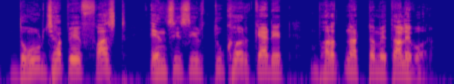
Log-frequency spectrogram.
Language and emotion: Bengali, neutral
